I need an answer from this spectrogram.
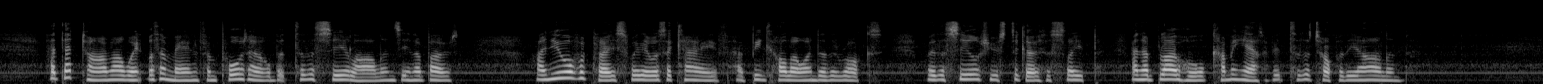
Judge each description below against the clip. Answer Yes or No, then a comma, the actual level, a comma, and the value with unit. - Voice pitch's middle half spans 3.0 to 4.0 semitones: No, narrow, 2.4 semitones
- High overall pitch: Yes, high, 200 Hz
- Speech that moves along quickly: Yes, fast, 220 wpm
